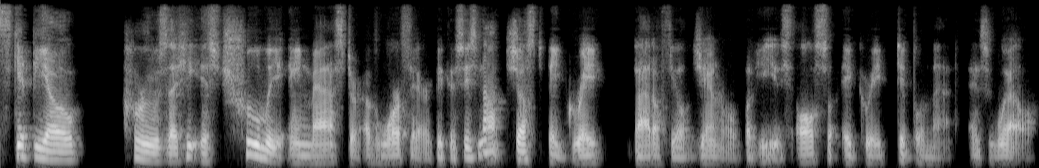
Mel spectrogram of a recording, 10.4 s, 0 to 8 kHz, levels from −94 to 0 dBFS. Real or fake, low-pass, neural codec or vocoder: fake; 7.2 kHz; codec, 16 kHz, 1.1 kbps, Voila-Tokenizer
